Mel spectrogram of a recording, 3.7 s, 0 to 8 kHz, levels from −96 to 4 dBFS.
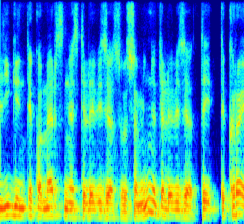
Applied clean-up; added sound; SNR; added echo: none; none; none; none.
